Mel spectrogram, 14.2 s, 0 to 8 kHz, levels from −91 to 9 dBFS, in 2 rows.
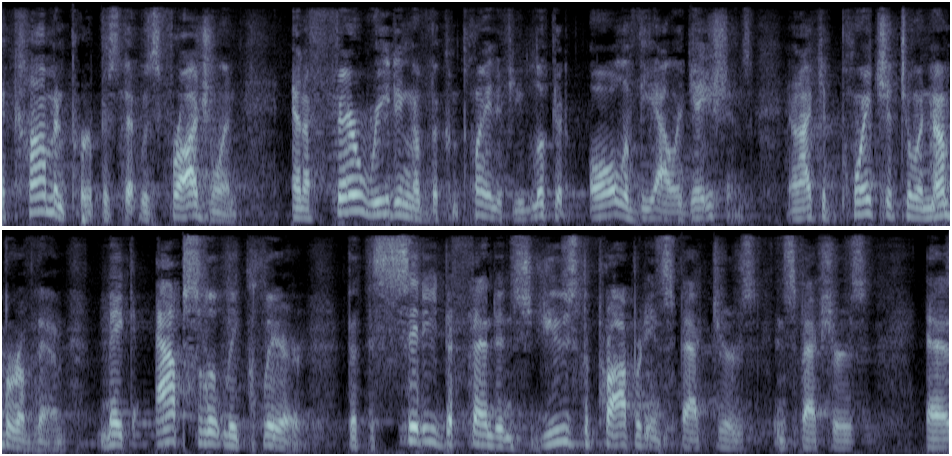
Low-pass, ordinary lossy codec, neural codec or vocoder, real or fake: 7.2 kHz; AAC, 32 kbps; vocoder, 44.1 kHz, 128 mel bands, Pupu-Vocoder; fake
